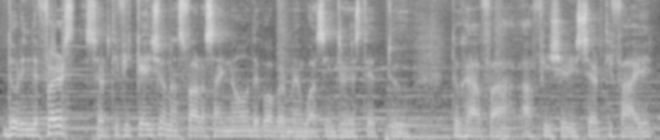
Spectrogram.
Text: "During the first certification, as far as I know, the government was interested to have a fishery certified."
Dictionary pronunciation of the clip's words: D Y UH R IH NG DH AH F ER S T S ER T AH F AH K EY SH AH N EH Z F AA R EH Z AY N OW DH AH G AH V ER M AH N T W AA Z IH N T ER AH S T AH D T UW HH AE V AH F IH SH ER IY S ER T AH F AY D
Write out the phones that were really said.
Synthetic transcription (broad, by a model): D Y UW R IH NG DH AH F ER S T S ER T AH F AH K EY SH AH N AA S F AA R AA S AY N OW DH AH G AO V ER M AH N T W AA S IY N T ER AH S T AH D T UW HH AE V AH F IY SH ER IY S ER T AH F AY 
